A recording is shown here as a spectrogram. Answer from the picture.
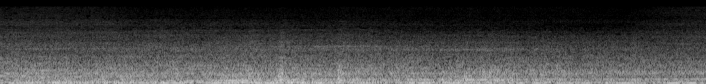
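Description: Interior running noise of a JR East E217 series electric commuter train pulling out of a station: a steady low rumble of wheels and traction equipment through the car body, with a faint high tone above it.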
